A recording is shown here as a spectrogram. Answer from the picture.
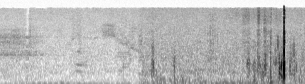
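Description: Faint background sound of a cricket ground picked up by the broadcast microphones: quiet at first, growing a little louder about halfway, with a few faint knocks.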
